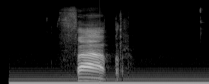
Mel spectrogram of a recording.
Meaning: poverty
- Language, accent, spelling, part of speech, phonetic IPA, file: Persian, Iran, فقر, noun, [fæʁɹ], Fa-فقر.ogg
